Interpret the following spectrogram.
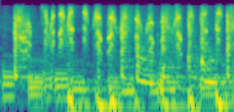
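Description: Live band music with drums and bass, and fast turntable scratching laid over it: quick back-and-forth strokes that glide up and down in pitch.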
